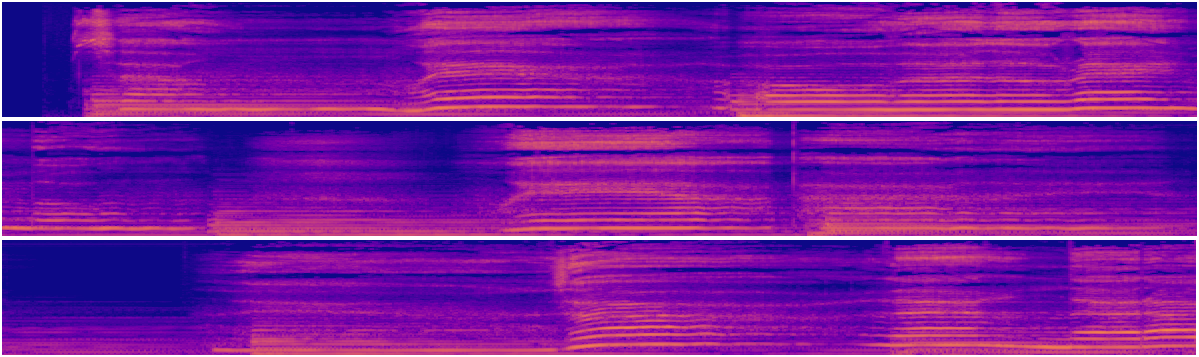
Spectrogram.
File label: Marilyn Monroe Impersonator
